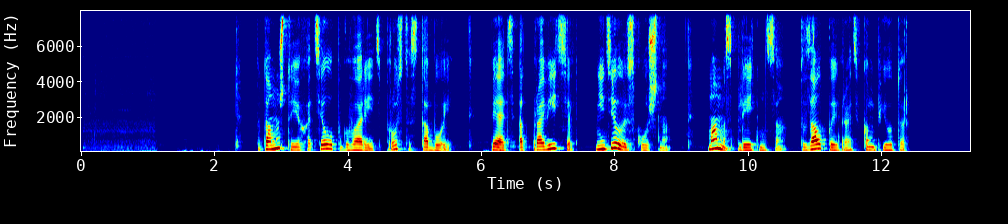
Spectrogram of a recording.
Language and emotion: Russian, neutral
